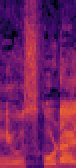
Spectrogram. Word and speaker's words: Škoda: scored has not done yet I said Skoda Skoda that's the right pronunciation recently they also introduced the character name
